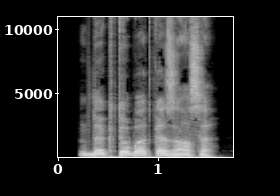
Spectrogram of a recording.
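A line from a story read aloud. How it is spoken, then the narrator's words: Snorting. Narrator (Russian): хмыкнул щитоносец в рогатом шлеме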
